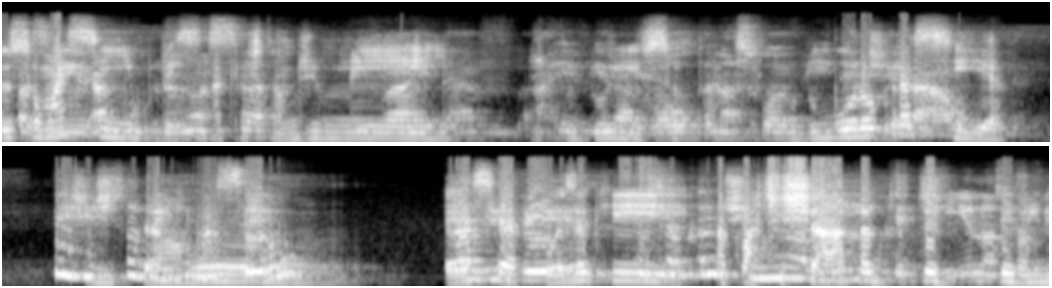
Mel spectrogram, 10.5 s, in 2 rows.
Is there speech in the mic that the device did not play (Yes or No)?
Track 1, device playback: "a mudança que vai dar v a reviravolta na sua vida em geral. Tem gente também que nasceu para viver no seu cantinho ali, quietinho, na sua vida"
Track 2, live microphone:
Yes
